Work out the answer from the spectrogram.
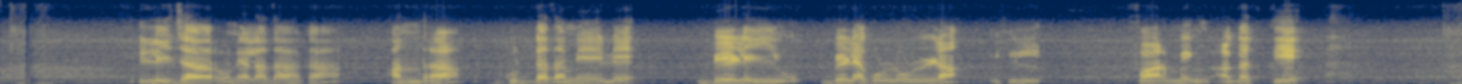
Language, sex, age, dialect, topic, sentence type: Kannada, female, 51-55, Central, agriculture, statement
